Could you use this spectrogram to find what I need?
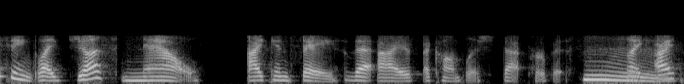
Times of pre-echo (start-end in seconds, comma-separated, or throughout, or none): none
